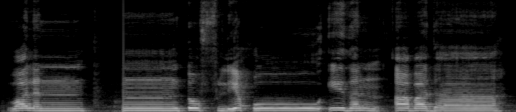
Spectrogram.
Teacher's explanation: وَلَن تُفْلِحُوا اِذًا أَبَدًا فا ساکن ہے, فا کو تا کی حرکت کے ساتھ ملا کر پڑھا جائے گا. واو ساکن سے پہلے پیش ہے, واو مدہ بنے گی, 1 الف کی مقدار کھینچ کر پڑھا جائے گا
